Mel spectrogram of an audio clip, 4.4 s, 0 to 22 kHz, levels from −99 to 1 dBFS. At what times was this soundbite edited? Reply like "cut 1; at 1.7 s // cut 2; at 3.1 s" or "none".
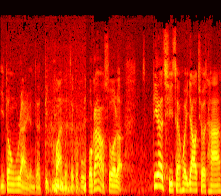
cut 1; at 1.7 s // cut 2; at 2.9 s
